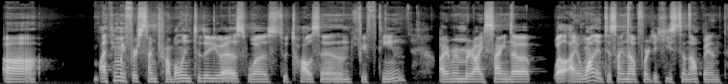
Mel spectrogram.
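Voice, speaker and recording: Gravelly-voiced young man in a dry interview. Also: mid-range voice, no echo. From Costa Rica. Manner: relaxed, halting, with restarts. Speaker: jiu-jitsu athlete, guest. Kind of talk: casual interview answers.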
